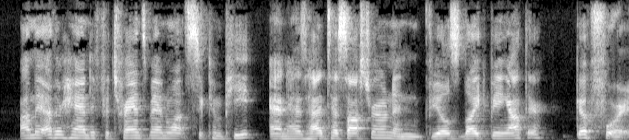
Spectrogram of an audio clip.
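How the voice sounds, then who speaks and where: A moderate pace with hardly any pauses. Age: 40s. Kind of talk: casual interview conversation.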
